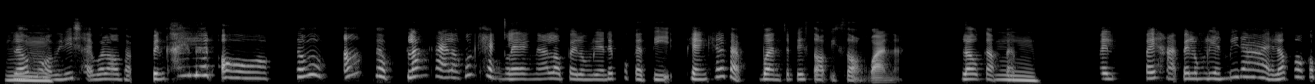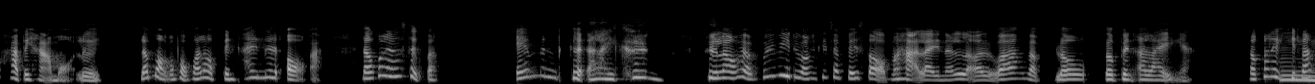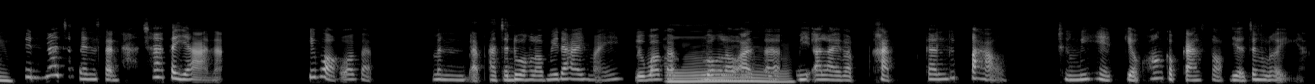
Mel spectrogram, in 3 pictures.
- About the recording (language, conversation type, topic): Thai, podcast, คุณแยกแยะระหว่างสัญชาตญาณกับความกลัวอย่างไร?
- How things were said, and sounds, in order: surprised: "ไข้เลือดออก แล้วแบบ อ้าว !"; tapping; drawn out: "เออ"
